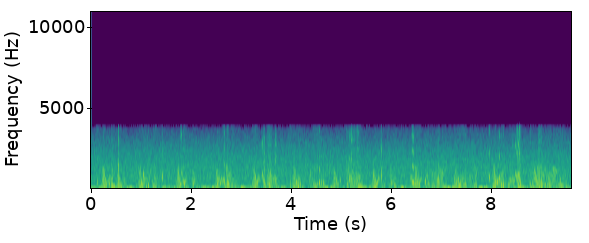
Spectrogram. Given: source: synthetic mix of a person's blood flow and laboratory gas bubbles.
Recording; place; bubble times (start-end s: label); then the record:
Doppler ultrasound of blood flow; precordium
0.09-0.69 s: bubbles
0.93-1.32 s: bubbles
1.39-1.46 s: bubbles
1.77-1.94 s: bubbles
2.00-2.08 s: bubbles
2.46-2.93 s: bubbles
3.21-3.32 s: bubbles
3.38-3.75 s: bubbles
3.95-4.28 s: bubbles
4.41-4.70 s: bubbles
5.08-5.46 s: bubbles
5.63-6.14 s: bubbles
6.35-6.60 s: bubbles
6.64-7.12 s: bubbles
7.22-7.52 s: bubbles
7.63-7.73 s: bubbles
7.94-8.64 s: bubbles
8.72-9.54 s: bubbles
From the record:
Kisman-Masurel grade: 243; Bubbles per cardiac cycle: several, 3 to 8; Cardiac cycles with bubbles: 100%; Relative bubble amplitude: loud (0.450 to 0.775); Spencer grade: 3 (all of the cardiac periods contain showers or single bubble signals, but not dominating or overriding the cardiac motion signals); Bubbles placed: anywhere in the cardiac cycle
